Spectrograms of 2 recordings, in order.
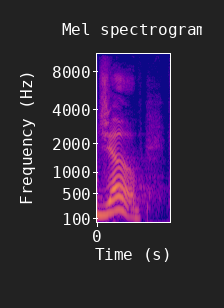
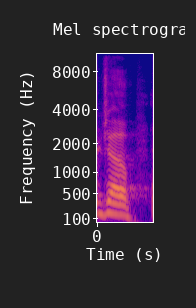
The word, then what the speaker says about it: Job: You see an example of that in the life of Job. If you go back in your Old Testament, there's a book in your Old Testament. It looks like Job, but we pronounce it Job.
